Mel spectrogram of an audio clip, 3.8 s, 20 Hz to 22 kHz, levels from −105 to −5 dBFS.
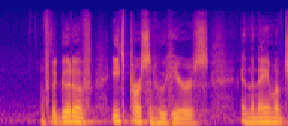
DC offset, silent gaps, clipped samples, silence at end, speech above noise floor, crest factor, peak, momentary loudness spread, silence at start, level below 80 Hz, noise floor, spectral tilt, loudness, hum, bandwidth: under 0.1%; none; under 0.1%; 0 s; 34 dB; 18 dB; -12 dBFS; 15 LU; 0.55 s; -72 dBFS; -63 dBFS; -5.5 dB/octave; -30 LUFS; none; 15.5 kHz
